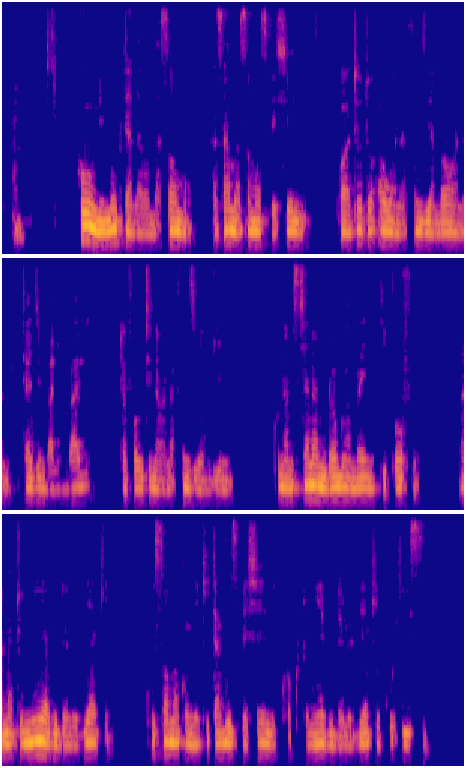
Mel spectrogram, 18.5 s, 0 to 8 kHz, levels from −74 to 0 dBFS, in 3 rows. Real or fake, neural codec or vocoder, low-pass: real; none; 7.2 kHz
